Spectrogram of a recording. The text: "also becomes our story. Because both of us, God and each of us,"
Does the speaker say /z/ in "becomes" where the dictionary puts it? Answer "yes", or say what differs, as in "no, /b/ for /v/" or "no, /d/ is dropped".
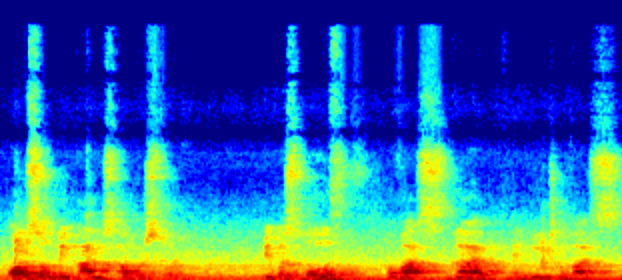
no, /s/ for /z/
